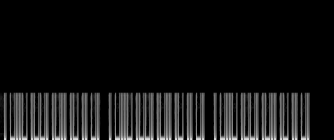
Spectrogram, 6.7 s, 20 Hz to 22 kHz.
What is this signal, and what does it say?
Morse code, heard as a keyed tone, about 42 wpm, 250 Hz. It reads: EXPLAIN EXPLAIN EXPLAIN
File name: morse / morse-training-40WPM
